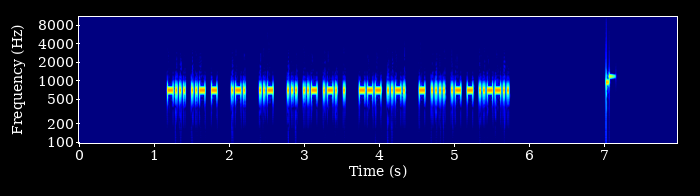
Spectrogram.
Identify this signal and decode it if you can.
Morse code, heard as a keyed tone, about 41 wpm, 700 Hz. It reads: BUT R U SURE OF THAT?
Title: Sentences from Top 300 Words and Abbreviations 45wpm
